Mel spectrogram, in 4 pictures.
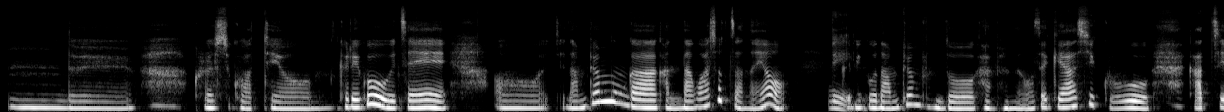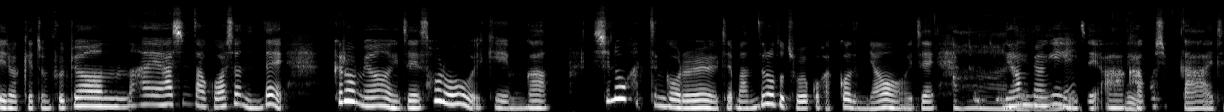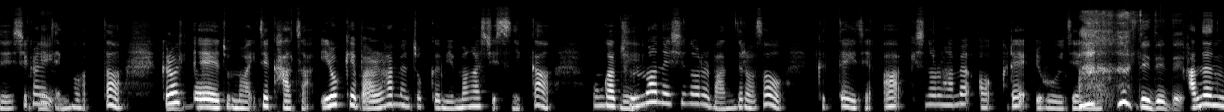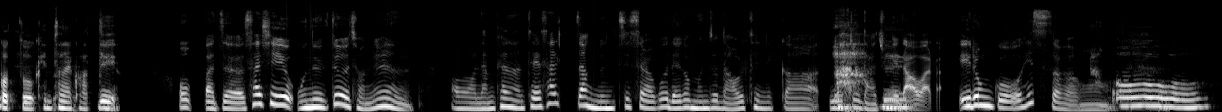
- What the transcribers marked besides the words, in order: gasp; distorted speech; laughing while speaking: "남편분도 가면은"; other background noise; tapping; laugh
- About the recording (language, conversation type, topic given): Korean, advice, 파티나 모임에서 사람 많은 분위기가 부담될 때 어떻게 하면 편안하게 즐길 수 있을까요?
